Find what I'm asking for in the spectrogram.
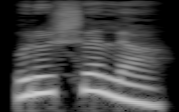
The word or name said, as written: ವೃಷಲಿ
